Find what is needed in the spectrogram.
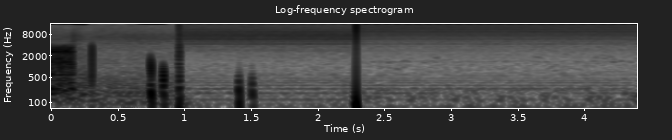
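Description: The recording cutting off, with a few clicks in the first second, then a steady low electrical hum with faint high whistling tones from blank videotape, broken by one sharp click a little after two seconds.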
